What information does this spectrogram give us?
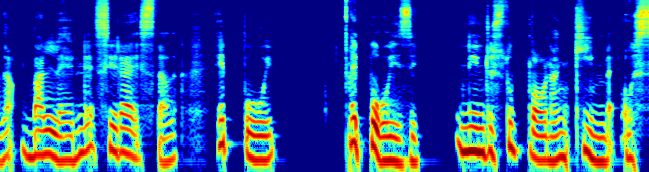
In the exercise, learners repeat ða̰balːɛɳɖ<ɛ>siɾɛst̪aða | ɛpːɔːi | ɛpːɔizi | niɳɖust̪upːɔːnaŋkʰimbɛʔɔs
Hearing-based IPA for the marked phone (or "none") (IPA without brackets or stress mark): ɛ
